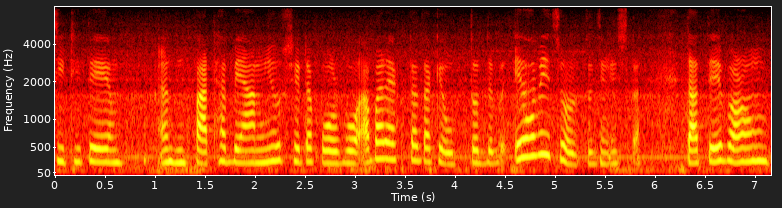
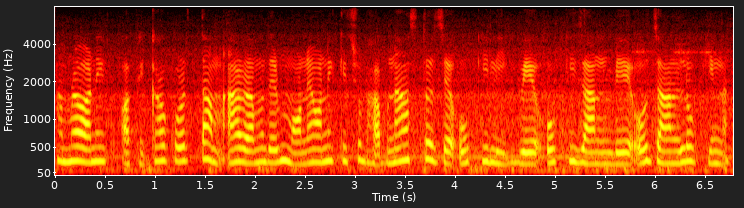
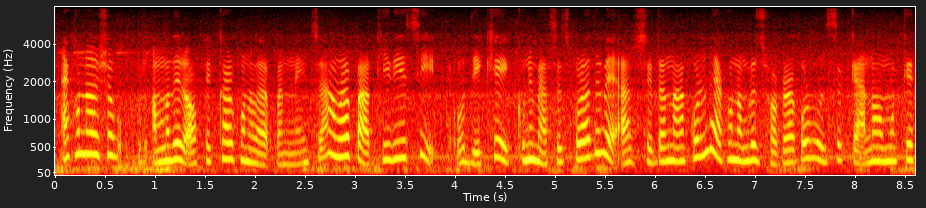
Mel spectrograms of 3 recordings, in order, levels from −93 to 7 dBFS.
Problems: none marked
